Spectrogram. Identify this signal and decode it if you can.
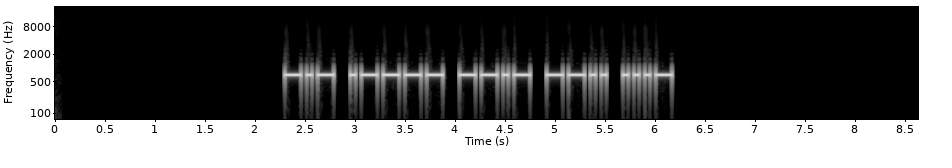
Morse code, heard as a keyed tone, about 22 wpm, 700 Hz. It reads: K1QZV
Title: USA Call Signs - 5 Characters - Repeated 2x - 22wpm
